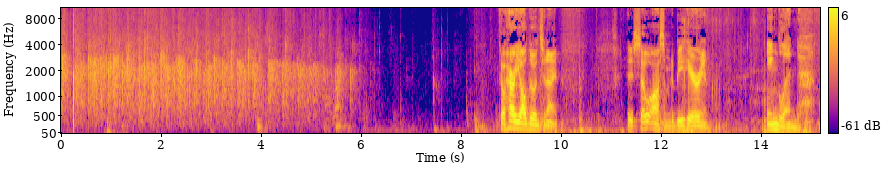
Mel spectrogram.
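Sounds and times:
audience applauding a guest speaker at an LSE event: 0:00.0 - 0:06.3
speech: 0:08.8 - 0:10.2, 0:11.3 - 0:13.1, 0:14.1 - 0:15.1.

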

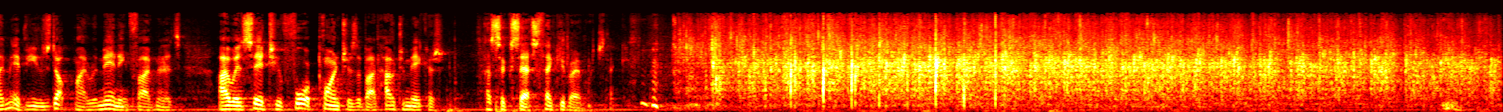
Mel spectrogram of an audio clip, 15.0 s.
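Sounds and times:
speech: 0:00.0 - 0:07.1
audience applause: 0:06.8 - 0:15.0.

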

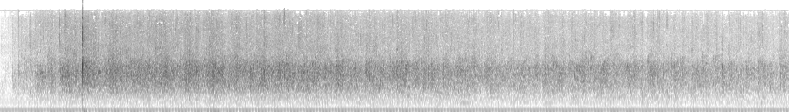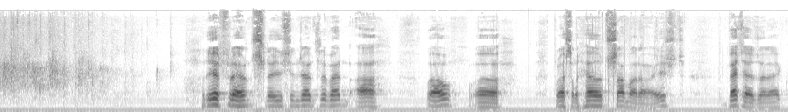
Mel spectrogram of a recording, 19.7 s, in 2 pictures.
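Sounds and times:
audience applauding to welcome a lecturer: 0:00.0 - 0:11.9
speech: 0:12.4 - 0:16.2, 0:16.8 - 0:18.4, 0:19.0 - 0:19.7.

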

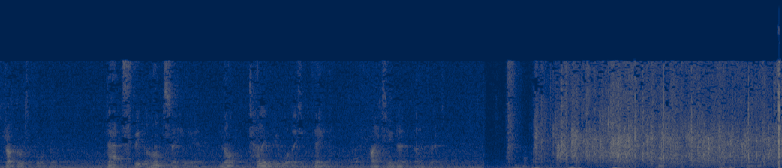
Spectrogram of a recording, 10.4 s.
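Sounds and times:
speech: 0:00.1 - 0:06.0
audience applause: 0:07.1 - 0:10.4.

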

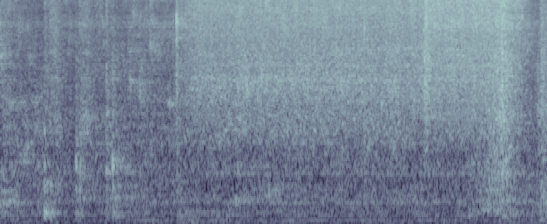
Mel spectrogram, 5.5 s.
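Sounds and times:
hands washed under running tap water at a clinic: 0:00.0 - 0:05.3.

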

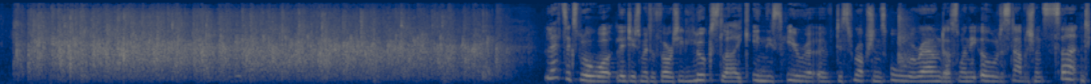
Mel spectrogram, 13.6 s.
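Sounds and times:
audience round of applause: 0:00.0 - 0:06.6
speech: 0:07.1 - 0:13.6.

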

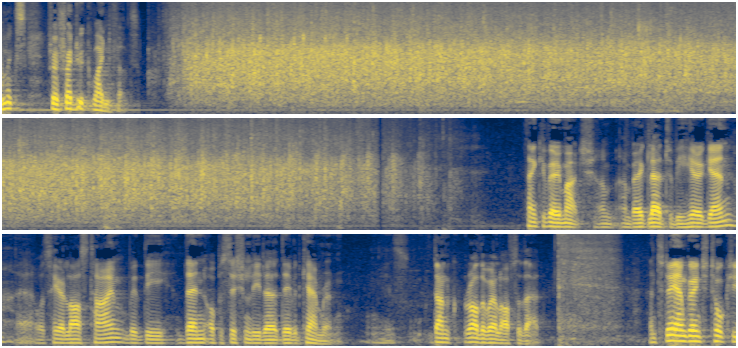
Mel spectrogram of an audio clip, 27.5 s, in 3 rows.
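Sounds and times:
speech: 0:00.0 - 0:02.3, 0:15.8 - 0:22.6, 0:23.8 - 0:25.2, 0:26.4 - 0:27.5
audience applause at the London School of Economics welcoming a speaker: 0:01.9 - 0:14.9.

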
